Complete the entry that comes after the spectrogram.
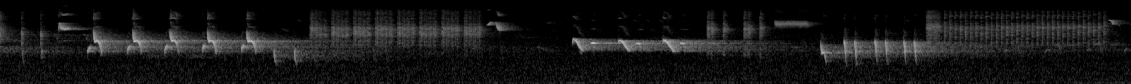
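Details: Common nightingale singing at night, varied phrases: runs of rapid repeated piping notes, sharp slurred whistles and dry buzzy rattles, with a brief pause mid-song.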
